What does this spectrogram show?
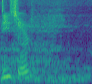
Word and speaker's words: dessert: They are both two-syllable nouns, but the stress is different. Desert and dessert. And when you use desert as a verb, the stress is on the second syllable and it sounds like dessert.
